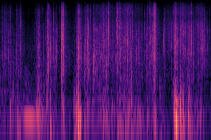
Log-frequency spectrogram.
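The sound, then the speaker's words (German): A sheet of paper is snatched and crumpled, a dense run of crackling, crinkling rustles with several sharper crunches standing out, fairly loud and continuous for about four seconds with no talking. “Gib mir den Zettel.”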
